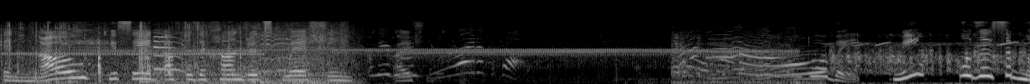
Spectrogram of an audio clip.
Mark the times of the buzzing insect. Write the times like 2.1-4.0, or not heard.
0.0-3.6.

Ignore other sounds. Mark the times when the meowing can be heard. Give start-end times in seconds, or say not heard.
1.5-3.1, 7.3-8.3.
